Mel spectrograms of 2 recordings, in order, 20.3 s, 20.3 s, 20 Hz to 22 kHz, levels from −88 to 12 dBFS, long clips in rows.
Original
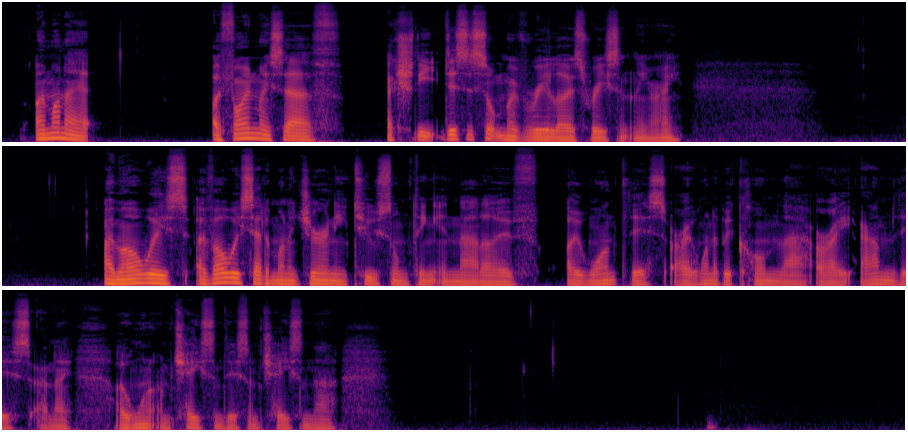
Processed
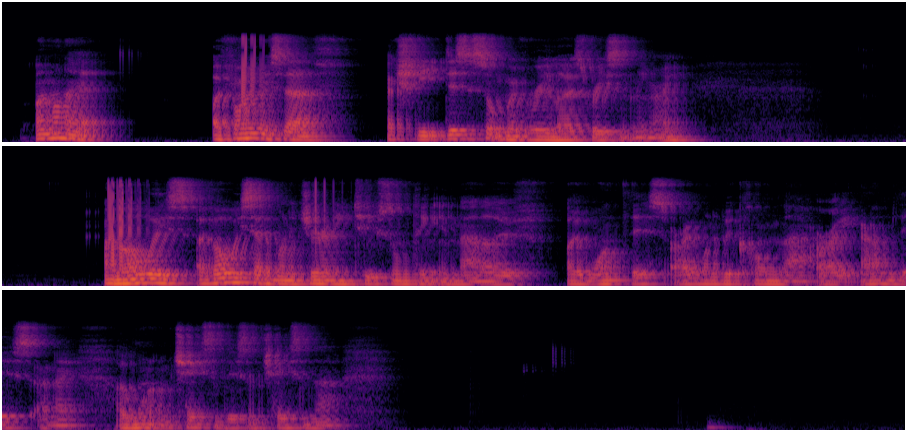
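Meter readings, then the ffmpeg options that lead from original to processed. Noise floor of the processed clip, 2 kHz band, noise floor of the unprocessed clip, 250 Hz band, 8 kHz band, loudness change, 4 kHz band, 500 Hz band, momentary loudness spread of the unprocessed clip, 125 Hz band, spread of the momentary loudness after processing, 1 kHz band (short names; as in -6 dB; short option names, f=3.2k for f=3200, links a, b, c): -79 dBFS, -3.5 dB, -73 dBFS, -5.5 dB, -9.0 dB, -5.0 dB, -4.0 dB, -5.5 dB, 11 LU, -5.0 dB, 12 LU, -4.5 dB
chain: -af "flanger=delay=19:depth=3.1:speed=2.5,aresample=16000,aeval=exprs='(mod(5.01*val(0)+1,2)-1)/5.01':c=same,aresample=44100,aecho=1:1:67|134|201|268|335:0.531|0.218|0.0892|0.0366|0.015,volume=-3.5dB"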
